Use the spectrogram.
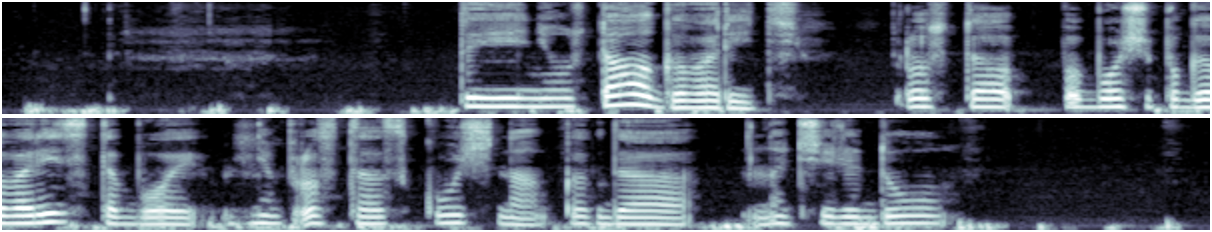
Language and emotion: Russian, sad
